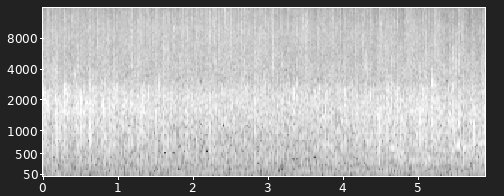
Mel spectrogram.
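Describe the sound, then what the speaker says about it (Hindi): Audience applause after a college girls' dance performance at a college program, a steady dense wash of clapping sustained throughout. "हमारे कॉलेज की कन्याओं द्वारा प्रस्तुत किया गया नृत्य पे जोरदार तालियां बजती"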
